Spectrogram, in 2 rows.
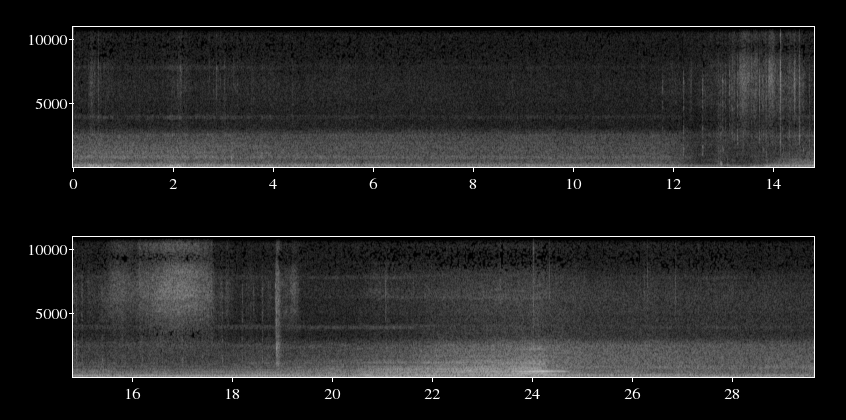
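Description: Range Rover Sport's supercharged 5.0-litre V8 heard from inside the cabin over road noise. It cruises steadily, eases off briefly a little before halfway, then accelerates with rising pitch. A second, stronger climb drops off suddenly at a gear change about three-quarters of the way through.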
